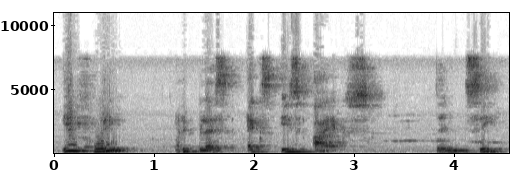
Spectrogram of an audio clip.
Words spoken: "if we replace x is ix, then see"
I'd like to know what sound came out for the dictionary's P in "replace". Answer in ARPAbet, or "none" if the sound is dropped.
P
